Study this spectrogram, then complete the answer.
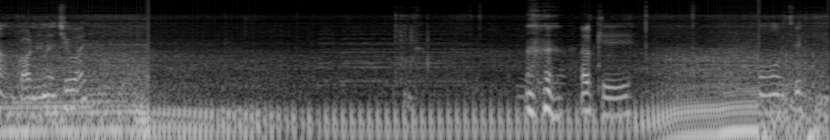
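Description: A motorcycle engine rumbles and putters steadily close by.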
